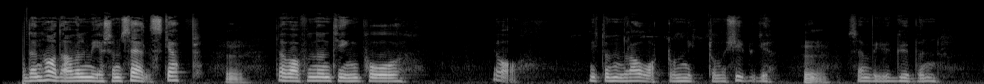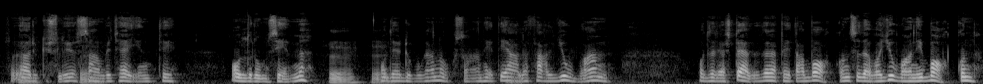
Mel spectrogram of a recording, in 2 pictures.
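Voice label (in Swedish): Färnebo Värmland, dialekter; Svenska sagor; Folkminnen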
